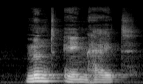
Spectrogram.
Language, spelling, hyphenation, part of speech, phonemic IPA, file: Dutch, munteenheid, munt‧een‧heid, noun, /ˈmʏntenhɛit/, Nl-munteenheid.ogg
- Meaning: monetary unit, unit of currency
